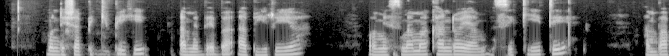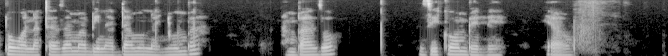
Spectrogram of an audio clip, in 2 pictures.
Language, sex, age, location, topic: Swahili, female, 25-35, Mombasa, government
